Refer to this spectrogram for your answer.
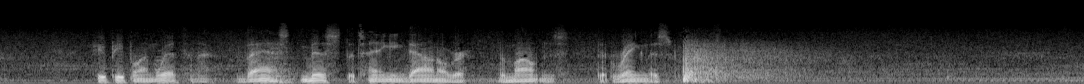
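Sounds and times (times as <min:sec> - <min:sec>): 
speech: 0:01.0 - 0:07.1
big game rifle shot in a rainforest sighting in a telescopic sight: 0:06.8 - 0:08.6.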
